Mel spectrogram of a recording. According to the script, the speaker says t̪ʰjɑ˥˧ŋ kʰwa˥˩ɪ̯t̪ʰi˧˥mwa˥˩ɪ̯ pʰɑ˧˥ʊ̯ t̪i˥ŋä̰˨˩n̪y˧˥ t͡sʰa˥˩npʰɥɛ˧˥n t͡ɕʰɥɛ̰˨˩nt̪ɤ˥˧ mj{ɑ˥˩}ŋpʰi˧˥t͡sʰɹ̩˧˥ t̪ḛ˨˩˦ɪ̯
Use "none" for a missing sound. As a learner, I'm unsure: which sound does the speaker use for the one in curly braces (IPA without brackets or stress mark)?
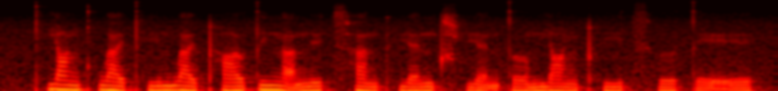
ɑ˥˩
